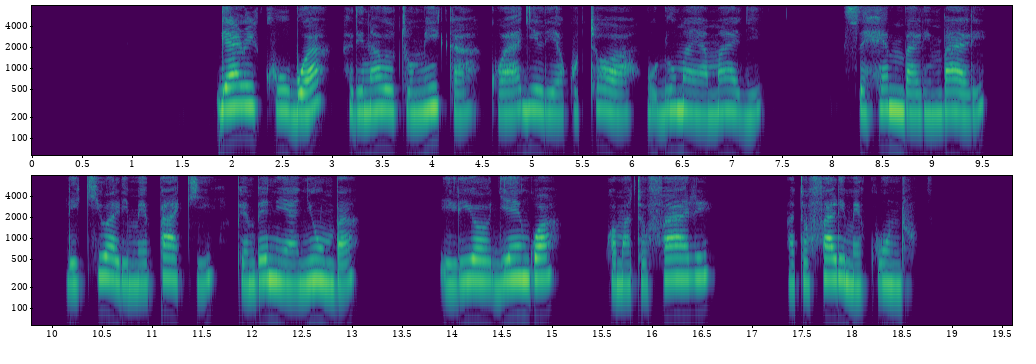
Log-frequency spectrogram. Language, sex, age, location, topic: Swahili, female, 18-24, Dar es Salaam, government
